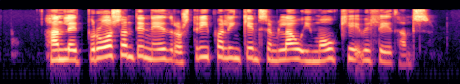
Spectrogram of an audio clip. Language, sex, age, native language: Icelandic, female, 30-39, Icelandic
